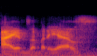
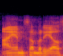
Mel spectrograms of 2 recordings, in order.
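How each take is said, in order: First: It is said in a put-on character voice. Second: It is said in his normal voice.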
